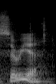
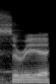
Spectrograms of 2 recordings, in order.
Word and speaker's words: Saria: How Jake pronounces Saria cuts deep into me. I always pronounce it with a long A. What, Saria? Or Saria?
